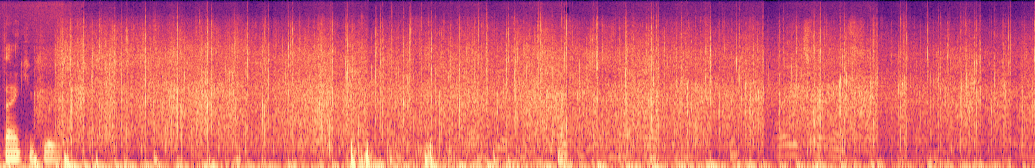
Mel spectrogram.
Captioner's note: applause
